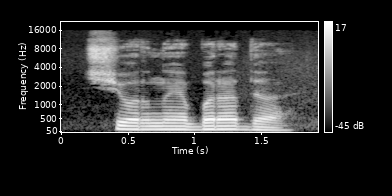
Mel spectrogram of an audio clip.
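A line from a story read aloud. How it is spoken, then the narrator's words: Worried mumble. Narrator (Russian): пробормотал он про себя, не на шутку забеспокоившись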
